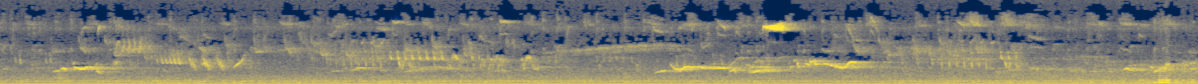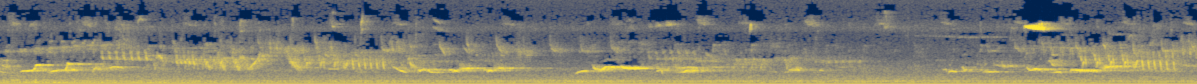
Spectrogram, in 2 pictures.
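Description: Songbirds singing in short repeated chirping phrases over a steady background hiss, with a few louder sharp high chirps.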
